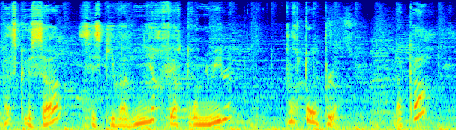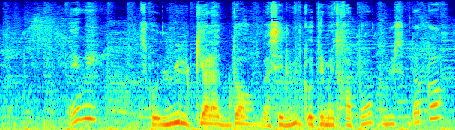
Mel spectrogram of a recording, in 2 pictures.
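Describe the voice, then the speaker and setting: Hoarse woman, chatty cook. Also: a little high, expressive, fairly quick, dark tone. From northern France. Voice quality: gravelly. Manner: chatty, familiar, calls the viewer pet names. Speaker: home cook. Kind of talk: casual cooking vlog chat. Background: background music.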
